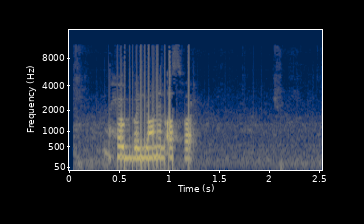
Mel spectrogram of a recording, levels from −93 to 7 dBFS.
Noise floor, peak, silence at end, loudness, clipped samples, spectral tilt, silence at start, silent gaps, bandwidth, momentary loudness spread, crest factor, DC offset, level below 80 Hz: -52 dBFS; -4 dBFS; 1.3 s; -20 LUFS; under 0.1%; -6.5 dB/octave; 0.1 s; none; 11.5 kHz; 16 LU; 18 dB; under 0.1%; -50 dBFS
